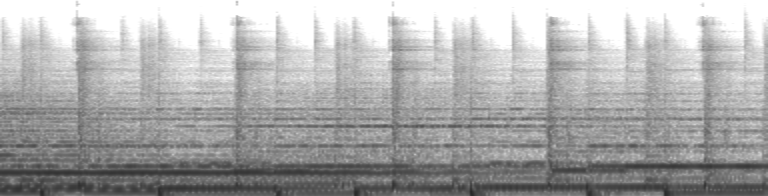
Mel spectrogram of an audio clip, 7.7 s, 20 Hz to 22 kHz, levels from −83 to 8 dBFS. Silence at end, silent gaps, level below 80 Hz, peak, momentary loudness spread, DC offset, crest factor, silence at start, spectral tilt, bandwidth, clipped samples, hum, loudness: 0 s; none; -24 dBFS; 0 dBFS; 4 LU; under 0.1%; 12 dB; 0 s; -7 dB/octave; 16 kHz; under 0.1%; none; -14 LUFS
